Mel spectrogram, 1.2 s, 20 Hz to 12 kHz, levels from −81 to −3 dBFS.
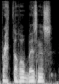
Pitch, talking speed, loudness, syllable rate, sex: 100 Hz, 200 wpm, -17 LUFS, 7.0 syllables/s, male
